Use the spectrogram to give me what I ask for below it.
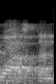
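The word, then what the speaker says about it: خواستن: Travel خواستان देखिए खानम खास तन पढ़ रहे हैं क्या पढ़ रहे हैं खास तन लिखा क्या है ख्वास्तन, लिखा क्या है वाव साइलेंट है ख्वास्तन।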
